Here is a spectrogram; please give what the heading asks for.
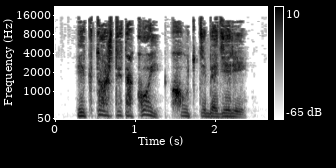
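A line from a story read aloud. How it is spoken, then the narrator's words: Hissed. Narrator (Russian): Прошипел он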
